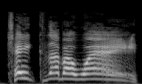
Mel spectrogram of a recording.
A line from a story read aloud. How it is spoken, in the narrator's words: Crouch roared at the Dementors, spit flying from his mouth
